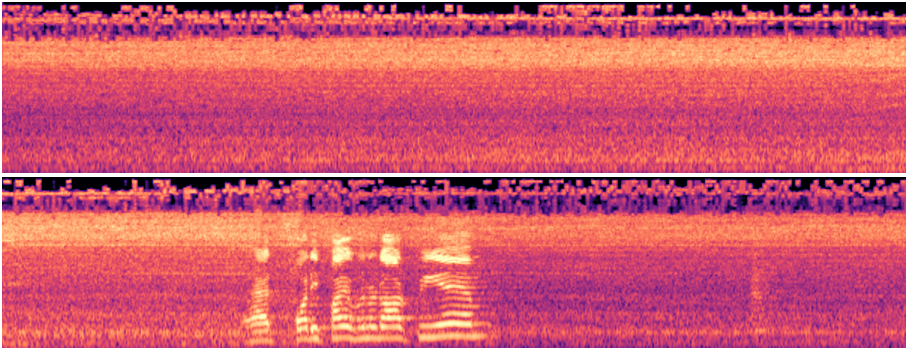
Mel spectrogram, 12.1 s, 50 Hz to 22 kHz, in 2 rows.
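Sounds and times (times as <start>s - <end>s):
machining center spindle whirring: 4.8s - 12.0s.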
